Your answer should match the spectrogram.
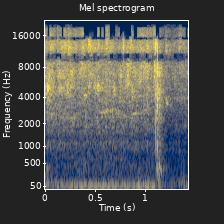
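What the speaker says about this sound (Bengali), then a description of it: "তো এখন শাকটা ভেজে নেব।" Washed dhenki shak greens with potato and pumpkin peel fry in a pan, giving a dense, even sizzle with one brief sharper splash of hiss near the end.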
